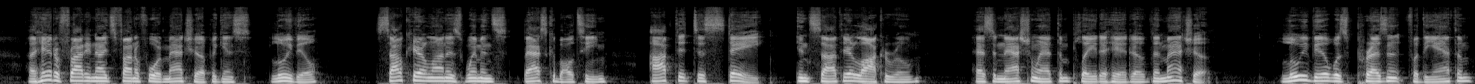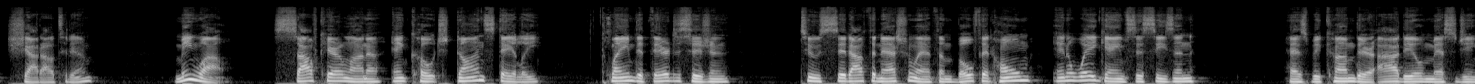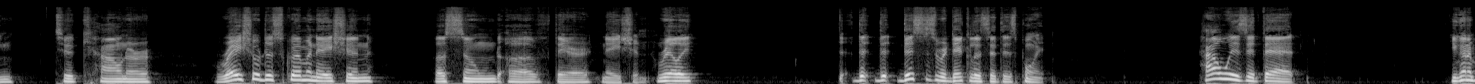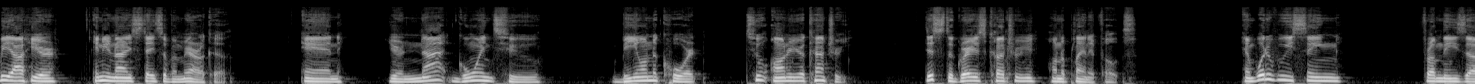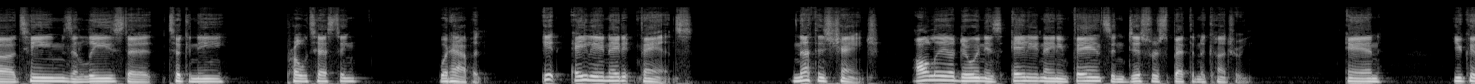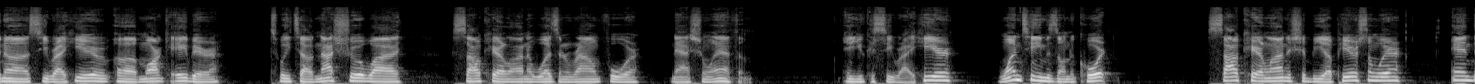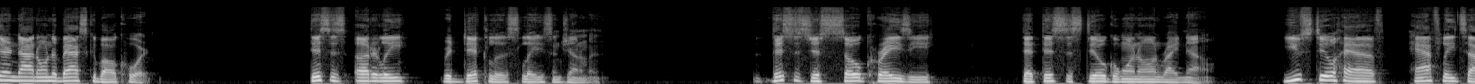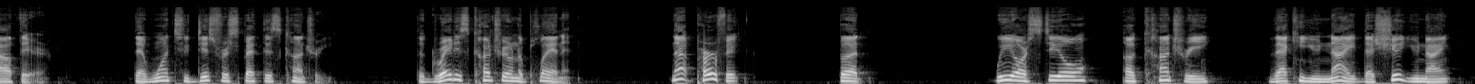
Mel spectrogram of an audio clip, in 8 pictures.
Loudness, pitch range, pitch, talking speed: -16 LUFS, 120-160 Hz, 140 Hz, 130 wpm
